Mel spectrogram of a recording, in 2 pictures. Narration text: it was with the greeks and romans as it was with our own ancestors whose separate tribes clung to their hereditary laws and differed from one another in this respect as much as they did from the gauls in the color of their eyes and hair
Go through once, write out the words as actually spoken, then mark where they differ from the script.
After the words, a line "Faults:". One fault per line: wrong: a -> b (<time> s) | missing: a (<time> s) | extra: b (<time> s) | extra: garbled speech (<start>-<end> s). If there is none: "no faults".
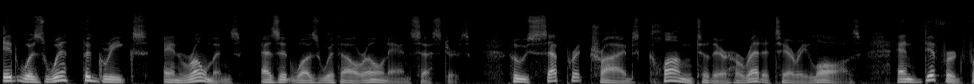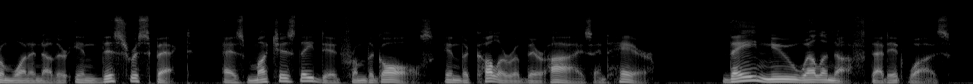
it was with the greeks and romans as it was with our own ancestors whose separate tribes clung to their hereditary laws and differed from one another in this respect as much as they did from the gauls in the color of their eyes and hair they knew well enough that it was
Faults:
extra: they knew well enough that it was (17.0 s)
